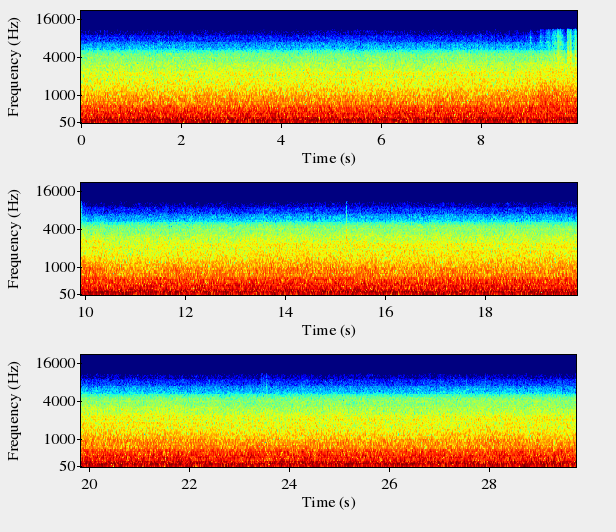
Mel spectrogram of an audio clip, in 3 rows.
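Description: Inside the cabin of a 700-series Hikari Rail Star shinkansen running at speed through a tunnel: a steady, loud rumble and rush of wheels and air. A brief hiss cuts through about ten seconds in.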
